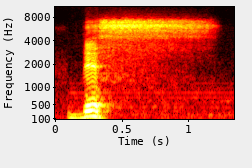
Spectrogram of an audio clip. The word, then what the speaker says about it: bis: So by itself it's pronounced be. But it's followed by a sin that has Saakin, so we have to connect the sin to this ba. So we say bis.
